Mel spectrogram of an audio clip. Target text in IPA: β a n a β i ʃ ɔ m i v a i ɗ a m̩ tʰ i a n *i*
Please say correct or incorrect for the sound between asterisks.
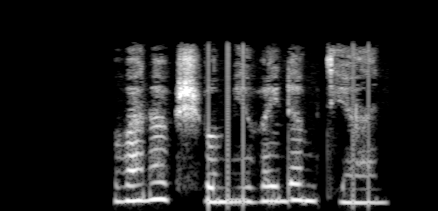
correct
